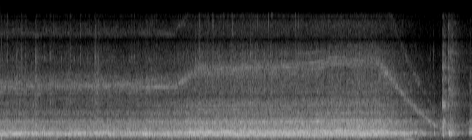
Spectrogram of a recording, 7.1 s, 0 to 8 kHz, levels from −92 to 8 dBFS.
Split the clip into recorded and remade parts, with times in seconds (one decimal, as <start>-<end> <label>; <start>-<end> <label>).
0.0-1.5 recorded; 1.5-2.0 remade; 2.0-3.3 recorded; 3.3-4.3 remade; 4.3-5.2 recorded; 5.2-7.1 remade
